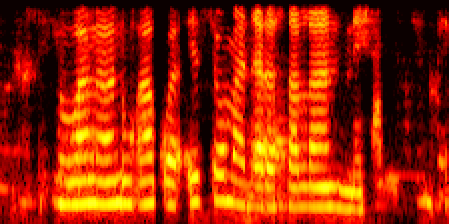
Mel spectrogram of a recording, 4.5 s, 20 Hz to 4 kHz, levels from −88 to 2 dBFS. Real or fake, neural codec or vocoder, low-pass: fake; codec, 16 kHz, 0.9 kbps, LongCat-Audio-Codec; 3.6 kHz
